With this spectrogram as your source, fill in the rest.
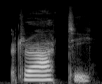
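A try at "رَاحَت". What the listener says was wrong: you're nearly there you're adding a bit of extra in the middle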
